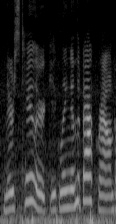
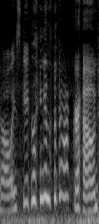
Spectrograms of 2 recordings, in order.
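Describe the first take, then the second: First: Said in the usual way. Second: Laughing through the words. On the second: Real, not acted. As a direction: giggle while saying it. Repeats line, laughing this time.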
